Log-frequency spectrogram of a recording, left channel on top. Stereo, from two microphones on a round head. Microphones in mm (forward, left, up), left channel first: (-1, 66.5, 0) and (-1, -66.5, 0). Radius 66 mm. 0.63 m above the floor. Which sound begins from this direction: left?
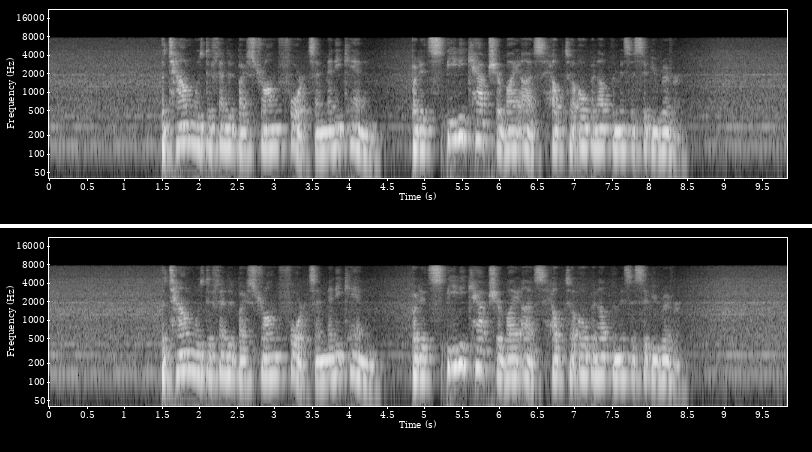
A man speaking, at 1.5 s.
